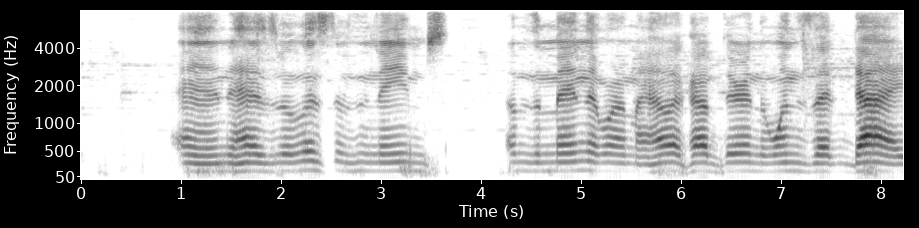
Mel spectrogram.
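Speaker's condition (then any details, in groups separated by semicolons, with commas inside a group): Traumatic brain injury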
